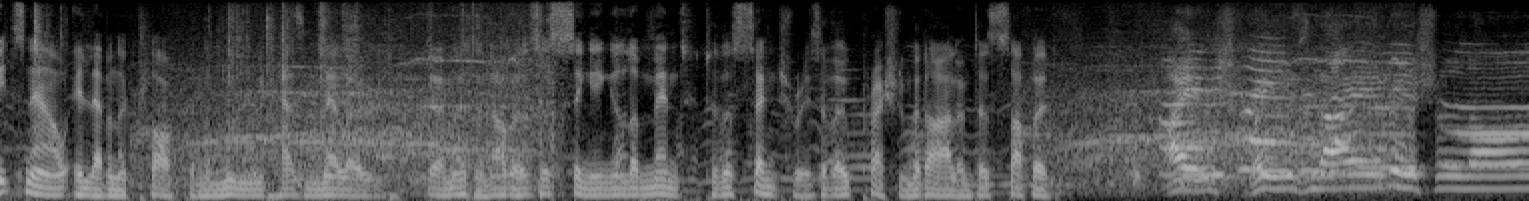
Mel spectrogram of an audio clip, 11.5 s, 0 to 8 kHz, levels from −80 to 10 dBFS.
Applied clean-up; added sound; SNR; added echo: none; Crowd / Cheering; 7 dB; none.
